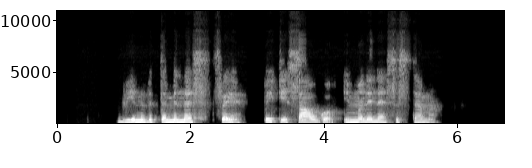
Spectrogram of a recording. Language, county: Lithuanian, Alytus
